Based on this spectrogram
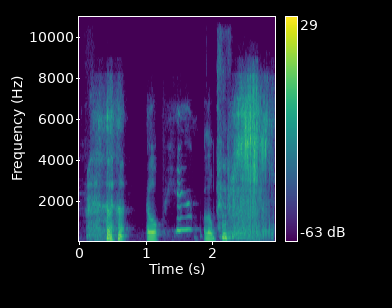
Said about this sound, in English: Why did I laugh like that? I made a little fart noise.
